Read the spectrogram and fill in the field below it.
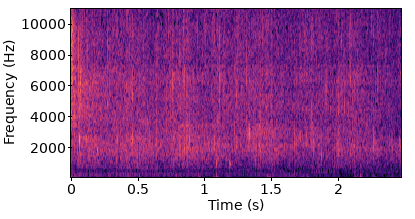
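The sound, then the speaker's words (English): An audience claps for Jesus steadily throughout, a dense continuous patter of many hands at moderate volume, with no clear voices on top. “Oh, they're clapping for Jesus.”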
